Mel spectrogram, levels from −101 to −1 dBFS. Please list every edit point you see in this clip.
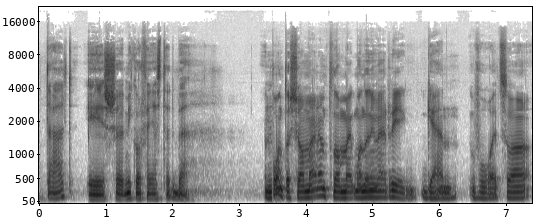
0:03.5

